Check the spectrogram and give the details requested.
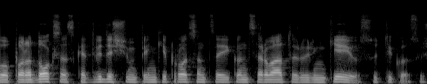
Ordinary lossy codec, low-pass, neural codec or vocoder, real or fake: AAC, 64 kbps; 10.8 kHz; none; real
